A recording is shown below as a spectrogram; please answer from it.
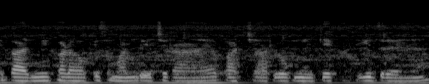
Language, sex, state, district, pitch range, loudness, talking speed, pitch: Hindi, female, Bihar, Sitamarhi, 160-170 Hz, -34 LUFS, 235 wpm, 165 Hz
